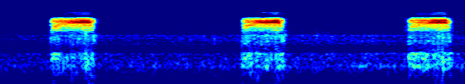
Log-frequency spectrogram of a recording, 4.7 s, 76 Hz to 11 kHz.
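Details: Owlets at home asking for food, 5-9-13: three loud, breathy screeching hisses, each about half a second long, evenly repeated roughly every two seconds.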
